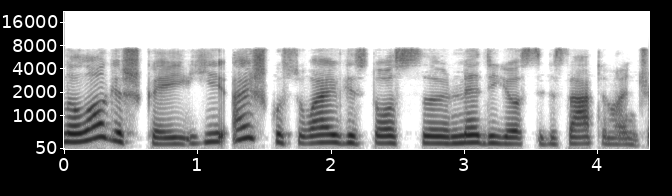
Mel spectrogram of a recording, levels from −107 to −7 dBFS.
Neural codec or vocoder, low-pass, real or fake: codec, 24 kHz, 0.9 kbps, WavTokenizer, small release; 7.2 kHz; fake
